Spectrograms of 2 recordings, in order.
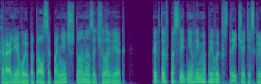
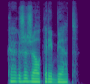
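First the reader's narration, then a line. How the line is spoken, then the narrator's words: Sad young woman. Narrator (Russian): грустно произнесла девушка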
